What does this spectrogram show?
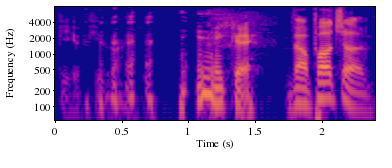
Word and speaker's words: Valpolicella: You added an extra L at the beginning.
